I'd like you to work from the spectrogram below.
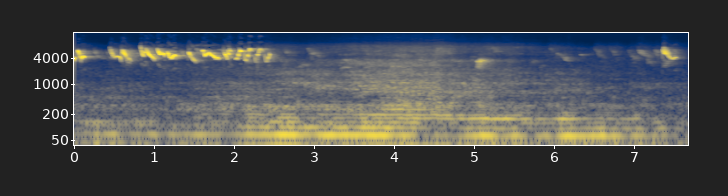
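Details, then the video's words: A white-eye from Phù Yên, recorded 2 October 2015, pours out a rapid, high jumbled twitter for about two seconds, then falls mostly silent apart from a few scattered thin chirps and a final sharp note. "Chim vành khuyên hót rất hay"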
